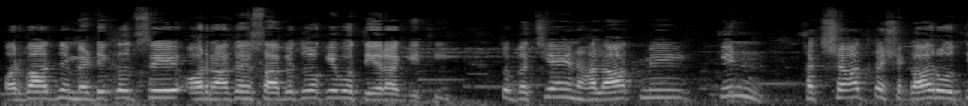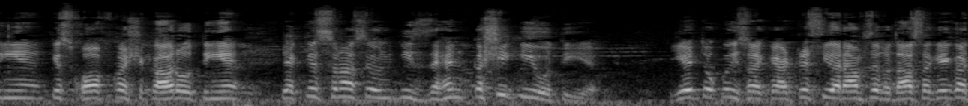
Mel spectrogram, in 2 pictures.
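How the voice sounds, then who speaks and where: High-pitched Pakistani man, formal and emphatic. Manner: articulate, formal, emphatic, mixing in English legal terms. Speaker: lawyer speaking to reporters. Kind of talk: press statement answering reporters' questions.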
